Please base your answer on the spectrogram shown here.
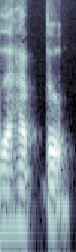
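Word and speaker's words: ذَهَبْتُ: saya pergi ke masjid, maka bacanya zahabtu. Ya, nggak mungkin zahabta, kenapa? Karena artinya saya aku pergi. Kalau kamu pergi baru zahabta.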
